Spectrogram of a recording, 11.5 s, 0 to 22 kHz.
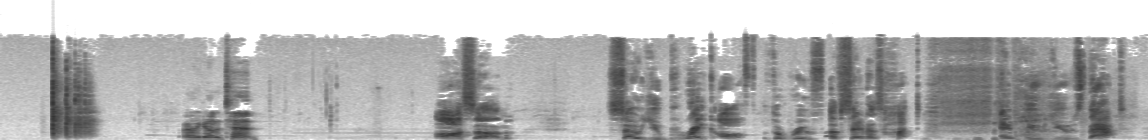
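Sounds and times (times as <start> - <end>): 
dice clattering across a hard table: 0.5 - 1.0
speech: 1.8 - 2.7, 4.4 - 5.2, 6.1 - 11.3
laughter: 9.3 - 11.2.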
